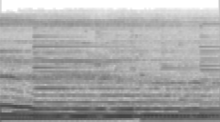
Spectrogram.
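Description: Background song: a long held vocal note that slides down, over guitar and sustained bass notes.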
